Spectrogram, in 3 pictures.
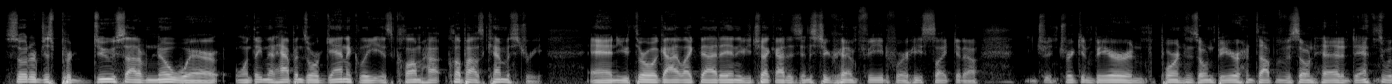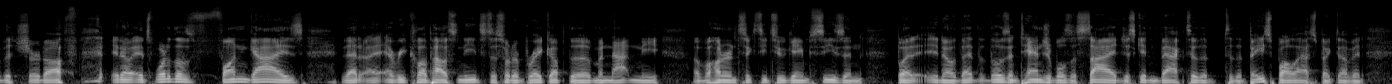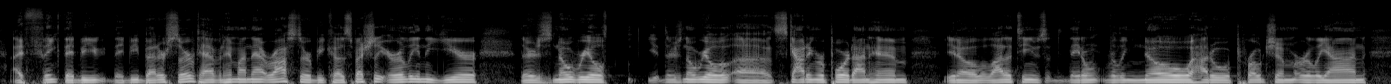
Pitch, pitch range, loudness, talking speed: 100 Hz, 95-105 Hz, -24 LUFS, 205 wpm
